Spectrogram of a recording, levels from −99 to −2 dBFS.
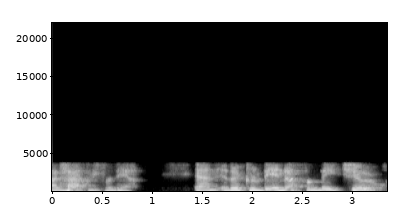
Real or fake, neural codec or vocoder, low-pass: fake; codec, 24 kHz, 0.9 kbps, WavTokenizer, medium music audio release; 3.6 kHz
